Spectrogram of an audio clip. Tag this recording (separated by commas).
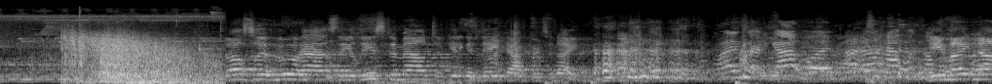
Music, inside a large room or hall, Chatter, Speech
